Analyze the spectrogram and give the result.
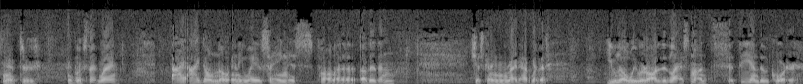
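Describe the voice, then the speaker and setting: An actor playing a grave, hesitant office boss in an old radio drama. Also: male voice, very deep voice, lively intonation, moderate pace, gravelly, slight background noise, full character voice. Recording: dull old radio broadcast recording.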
